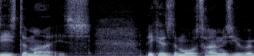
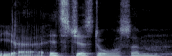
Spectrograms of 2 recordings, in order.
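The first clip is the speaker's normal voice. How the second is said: usual speaking voice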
